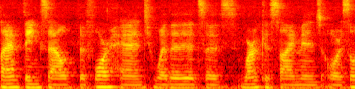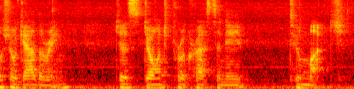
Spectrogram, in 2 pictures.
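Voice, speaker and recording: A man talks at a fairly slow pace with a fairly low pitch. His voice is somewhat breathy and his intonation fairly even. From Hong Kong. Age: 20s. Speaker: vlogger. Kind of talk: personal video diary.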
